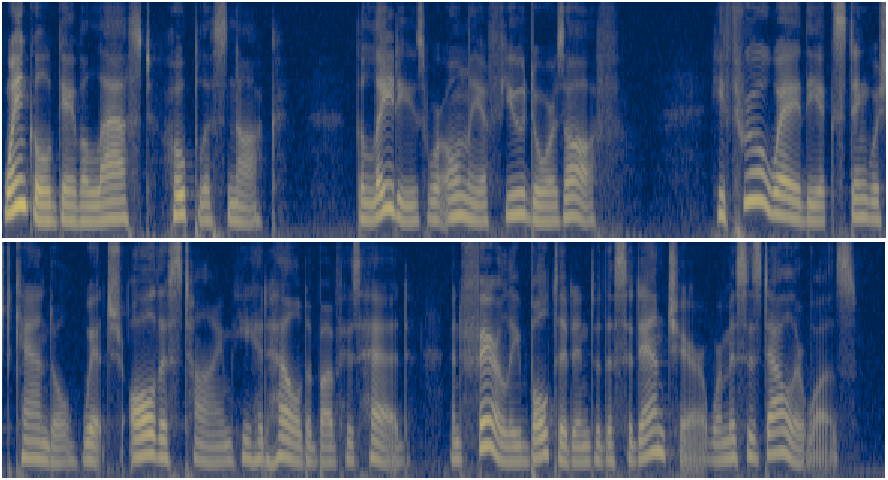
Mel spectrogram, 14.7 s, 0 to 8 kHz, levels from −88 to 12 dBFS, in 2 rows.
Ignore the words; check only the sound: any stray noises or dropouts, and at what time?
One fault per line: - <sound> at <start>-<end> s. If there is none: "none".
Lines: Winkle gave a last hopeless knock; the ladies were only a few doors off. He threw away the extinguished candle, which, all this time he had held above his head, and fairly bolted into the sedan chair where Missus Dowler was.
none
